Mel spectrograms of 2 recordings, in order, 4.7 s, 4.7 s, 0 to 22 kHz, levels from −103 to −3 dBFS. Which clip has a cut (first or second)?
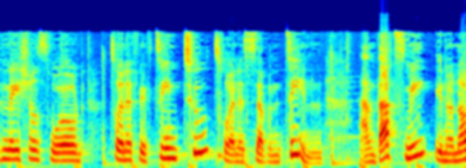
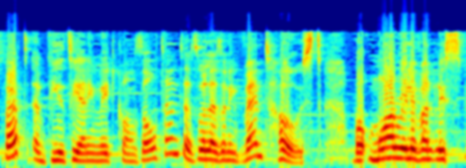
first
